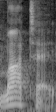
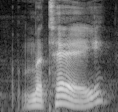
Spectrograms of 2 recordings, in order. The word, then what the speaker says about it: MATE: give it a try the spelling of mate or mate is m a which looks like mate as in roommate or Checkmate but the actual name of the desktop comes from a South American flower the folks who started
